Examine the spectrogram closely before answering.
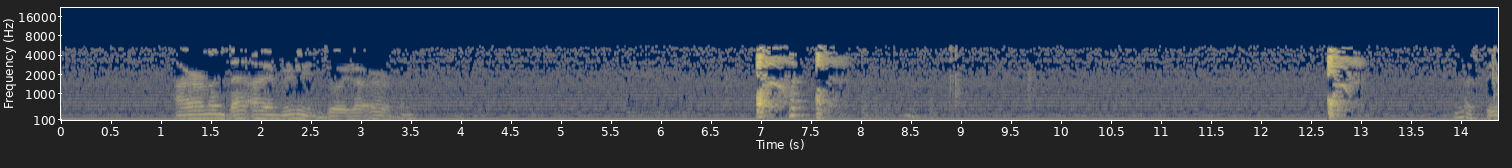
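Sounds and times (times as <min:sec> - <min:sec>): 
quiet room hum: 0:00.0 - 0:14.3
speech: 0:01.2 - 0:03.8, 0:07.3 - 0:07.6
person coughing: 0:07.0 - 0:08.7, 0:12.7 - 0:13.1.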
